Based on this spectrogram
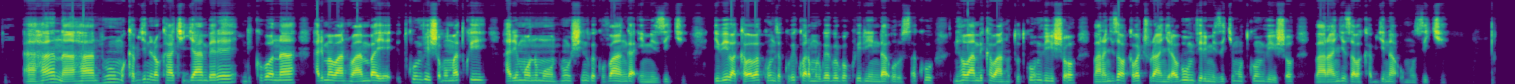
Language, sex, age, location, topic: Kinyarwanda, male, 25-35, Musanze, finance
